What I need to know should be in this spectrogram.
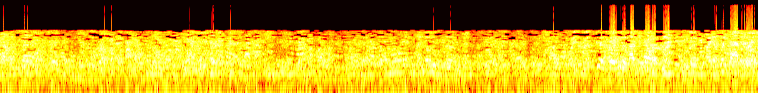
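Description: Several men and women chat at once.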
